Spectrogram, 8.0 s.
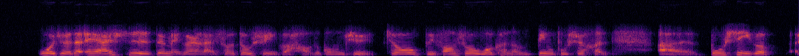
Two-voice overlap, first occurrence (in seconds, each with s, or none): none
